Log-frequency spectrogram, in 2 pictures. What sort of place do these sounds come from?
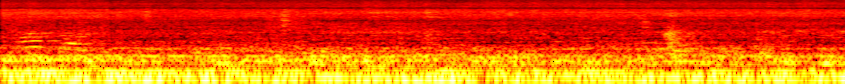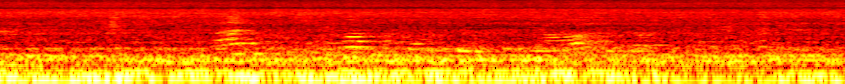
restaurant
